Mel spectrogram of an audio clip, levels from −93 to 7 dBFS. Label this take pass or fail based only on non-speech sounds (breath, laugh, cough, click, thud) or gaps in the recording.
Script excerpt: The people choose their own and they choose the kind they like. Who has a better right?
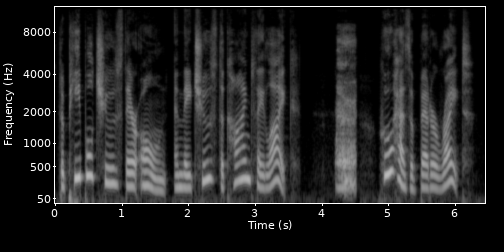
fail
